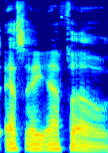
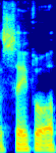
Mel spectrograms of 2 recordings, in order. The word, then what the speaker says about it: SAFO: The FAA issues a SAFO, I guess is the way you pronounce it S A F O, SAFO, SAFO, following recent close calls.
